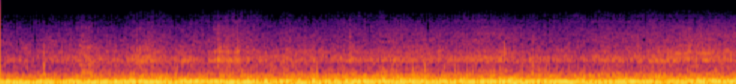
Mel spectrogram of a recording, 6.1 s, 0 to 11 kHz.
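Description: Morris 1100 banger racing car's engine running at fairly steady revs, a loud low drone heard from inside the car's cabin.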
